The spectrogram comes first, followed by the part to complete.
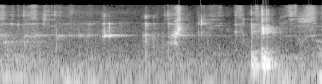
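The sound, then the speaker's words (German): A cork-sealed wine bottle is opened with a corkscrew during a wine tasting: scraping, twisting rasps and light glassy clinks come in a few short bursts, with no one talking. “Ja, dazu brauchen wir jetzt wieder einen Korkenzieher.”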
